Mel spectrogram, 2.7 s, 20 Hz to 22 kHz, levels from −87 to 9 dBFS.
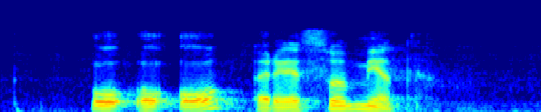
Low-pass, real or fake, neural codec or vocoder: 7.2 kHz; fake; codec, 24 kHz, 6 kbps, HILCodec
